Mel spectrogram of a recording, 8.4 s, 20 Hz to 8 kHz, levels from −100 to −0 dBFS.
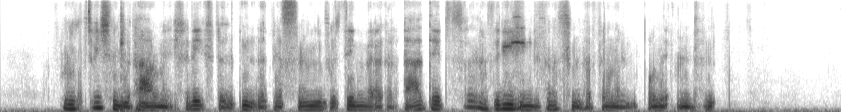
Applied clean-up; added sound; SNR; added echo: neural diffusion model UNIVERSE++.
